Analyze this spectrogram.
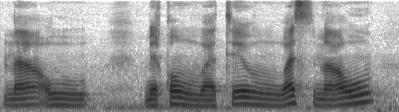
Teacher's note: الف خوانده نمیشه وا می‌چسبه به سین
